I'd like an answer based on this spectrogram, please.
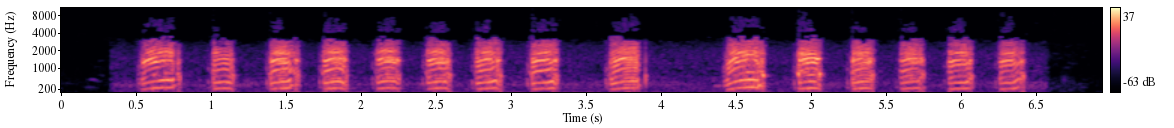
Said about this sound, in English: I hear a duck.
